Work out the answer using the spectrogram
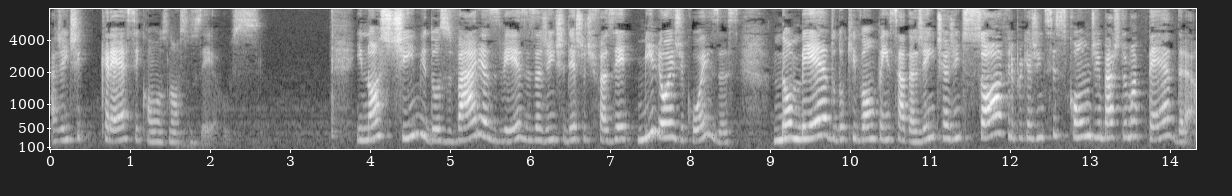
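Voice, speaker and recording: In a Brazilian accent, a woman speaks fairly slowly at a high pitch, with an animated tone and ordinary pitch variation. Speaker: nurse and confidence coach. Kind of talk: live stream talk.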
